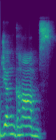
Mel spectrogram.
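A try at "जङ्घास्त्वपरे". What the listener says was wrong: Not in. It's again that nga sound. Janghas.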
